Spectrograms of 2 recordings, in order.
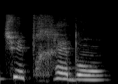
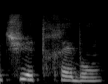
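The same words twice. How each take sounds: First: Slow, deliberate statement; father's call. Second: Imitated echo. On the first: Retold or imitated. Father offers the echo praise, slow and deliberate. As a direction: say it slowly for the echo to repeat. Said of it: "le père dit". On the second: Voice repeats the father's praise, subdued echo. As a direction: hand the words back, a little quieter. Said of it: "Et la voix répond".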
